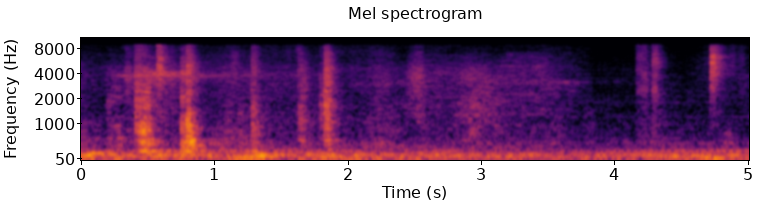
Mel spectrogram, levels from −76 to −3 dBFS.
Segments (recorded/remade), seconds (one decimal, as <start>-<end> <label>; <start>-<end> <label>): 0.0-5.0 remade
